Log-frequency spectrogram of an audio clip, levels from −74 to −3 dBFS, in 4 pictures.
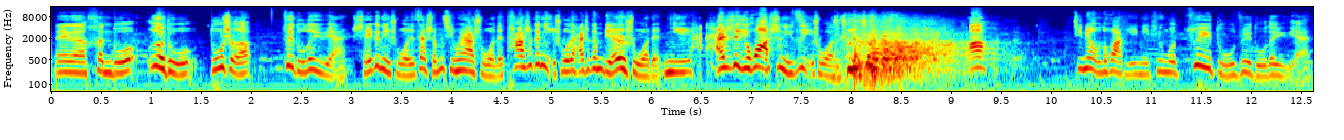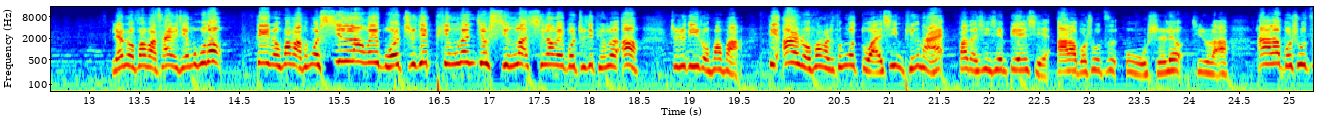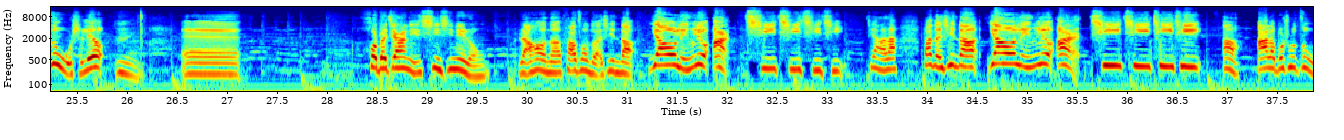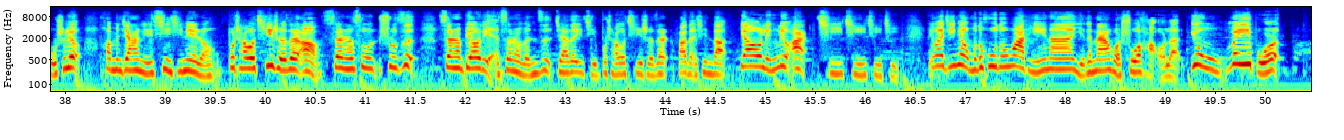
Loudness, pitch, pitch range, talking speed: -13 LUFS, 270 Hz, 220-325 Hz, 330 characters per minute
